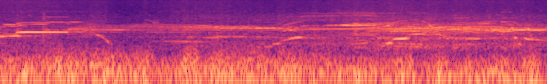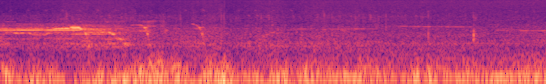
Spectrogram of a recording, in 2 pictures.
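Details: Elk bugling: a high, drawn-out whistled tone with overtones held for several seconds, partly masked by strong low rumbling noise like wind or water throughout.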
